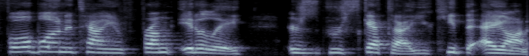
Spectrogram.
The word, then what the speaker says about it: bruschetta: Bruschetta. It's not bruschetta. That's not it. It's bruschetta. No, it's not. The CH sounds like a K. It's bruschetta. That's how you say it.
